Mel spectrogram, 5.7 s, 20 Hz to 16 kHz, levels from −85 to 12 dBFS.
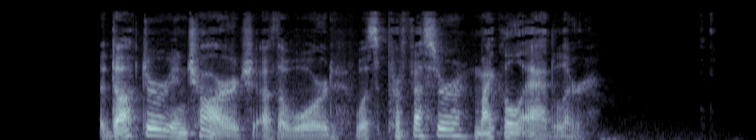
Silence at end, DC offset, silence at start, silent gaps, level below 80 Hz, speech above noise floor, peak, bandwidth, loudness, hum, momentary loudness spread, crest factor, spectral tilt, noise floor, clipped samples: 1.25 s; under 0.1%; 0.75 s; none; -52 dBFS; 49 dB; 0 dBFS; 11.5 kHz; -22 LUFS; none; 9 LU; 22 dB; -4.5 dB/octave; -71 dBFS; under 0.1%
